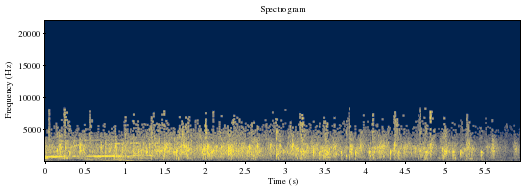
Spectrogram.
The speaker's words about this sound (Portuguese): A liderança daqui tem que dar uma salva de palmas pra galera aqui.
